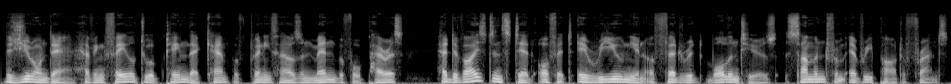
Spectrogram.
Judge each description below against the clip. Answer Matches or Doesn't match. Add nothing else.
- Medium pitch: Doesn't match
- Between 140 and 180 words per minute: Doesn't match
